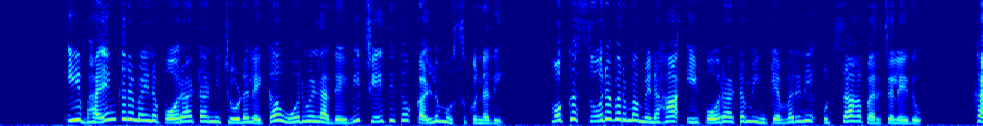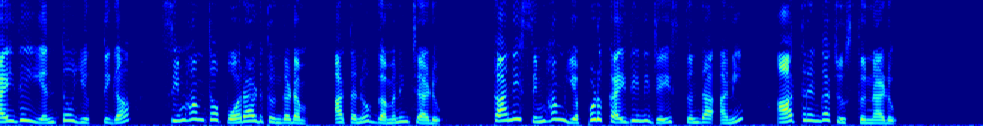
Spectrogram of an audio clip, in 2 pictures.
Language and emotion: Telugu, neutral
